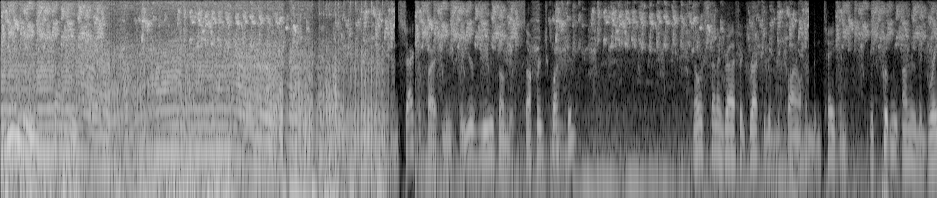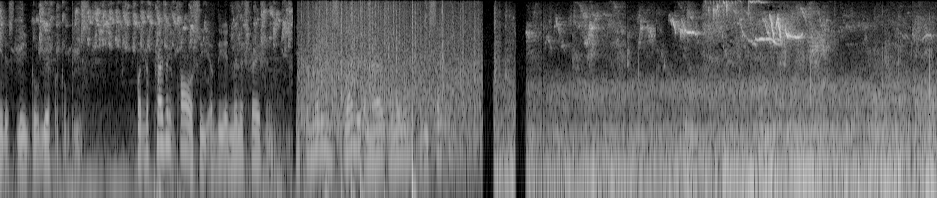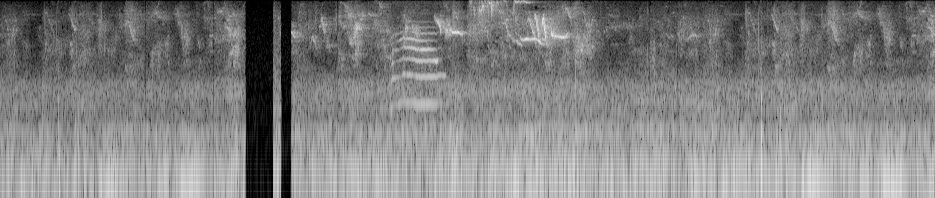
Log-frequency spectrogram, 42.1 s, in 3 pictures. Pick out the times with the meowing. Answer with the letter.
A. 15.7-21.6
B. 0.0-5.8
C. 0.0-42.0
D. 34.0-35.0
D.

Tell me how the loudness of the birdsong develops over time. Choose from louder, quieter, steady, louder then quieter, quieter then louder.
quieter then louder.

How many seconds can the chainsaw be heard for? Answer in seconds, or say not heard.
6 s.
